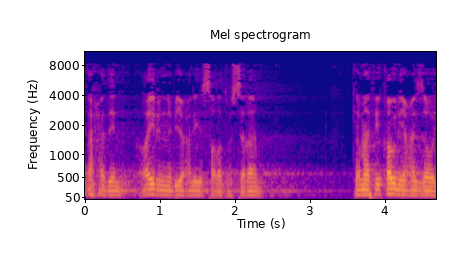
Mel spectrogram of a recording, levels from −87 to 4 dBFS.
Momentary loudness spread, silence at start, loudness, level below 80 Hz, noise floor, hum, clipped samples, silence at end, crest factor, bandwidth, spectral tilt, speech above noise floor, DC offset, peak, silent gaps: 11 LU; 0 s; -24 LUFS; -48 dBFS; -53 dBFS; none; under 0.1%; 0 s; 20 dB; 8.8 kHz; -6.5 dB/octave; 30 dB; under 0.1%; -6 dBFS; none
